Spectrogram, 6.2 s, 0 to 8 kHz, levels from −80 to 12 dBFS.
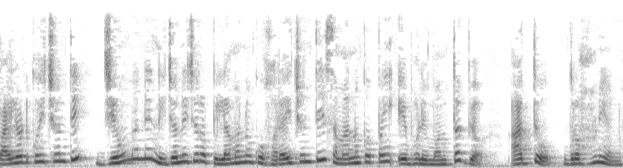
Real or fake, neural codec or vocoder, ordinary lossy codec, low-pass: real; none; none; 7.2 kHz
